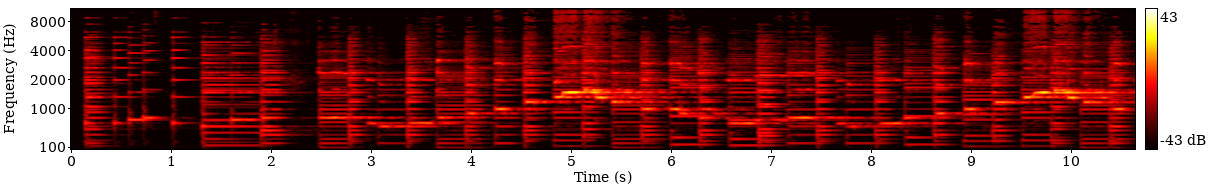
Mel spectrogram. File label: carrols polka, tin whistle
